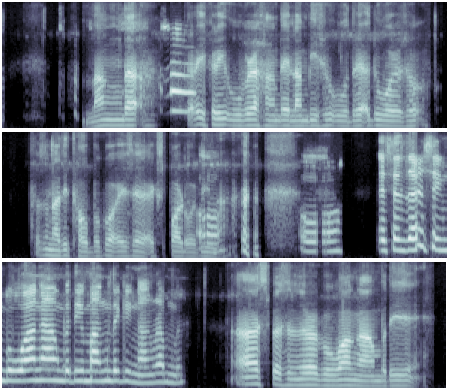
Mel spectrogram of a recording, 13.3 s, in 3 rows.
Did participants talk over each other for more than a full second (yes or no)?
no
